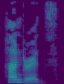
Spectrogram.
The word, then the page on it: hundreds: British English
